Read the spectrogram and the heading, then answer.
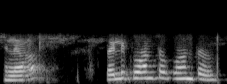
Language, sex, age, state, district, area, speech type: Odia, female, 60+, Odisha, Angul, rural, conversation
